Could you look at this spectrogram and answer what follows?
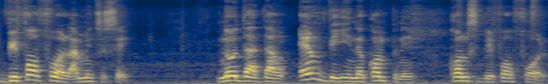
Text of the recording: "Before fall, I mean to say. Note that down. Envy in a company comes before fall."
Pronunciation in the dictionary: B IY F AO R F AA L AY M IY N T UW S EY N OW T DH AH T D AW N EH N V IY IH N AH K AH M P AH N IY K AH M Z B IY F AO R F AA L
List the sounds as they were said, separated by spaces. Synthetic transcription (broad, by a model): B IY F AO F AA L AY M IY N T UW S EY N OW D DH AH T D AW EH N V IY IH N AH K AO M P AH N IY K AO M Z B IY F AO F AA L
